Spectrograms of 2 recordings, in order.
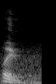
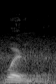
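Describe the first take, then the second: First: It is said in a high-pitched voice. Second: It is said in a lower-pitched voice.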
